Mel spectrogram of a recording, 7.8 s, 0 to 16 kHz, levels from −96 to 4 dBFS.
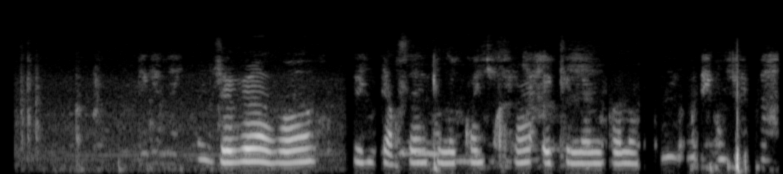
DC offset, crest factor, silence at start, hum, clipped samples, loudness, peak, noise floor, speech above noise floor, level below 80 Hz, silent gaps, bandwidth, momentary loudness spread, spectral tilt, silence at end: under 0.1%; 24 dB; 0.25 s; none; under 0.1%; -28 LUFS; -4 dBFS; -55 dBFS; 28 dB; -60 dBFS; 3.47-3.53 s, 3.76-3.80 s, 6.46-6.53 s, 7.50-7.55 s; 6 kHz; 19 LU; -9.5 dB/octave; 0.05 s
